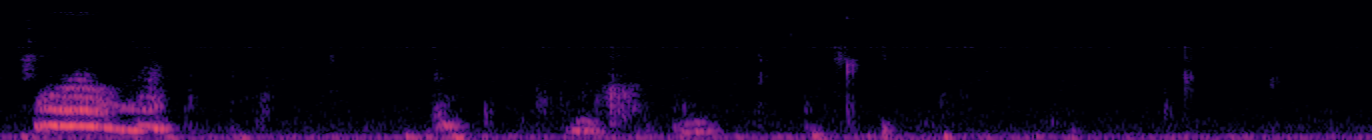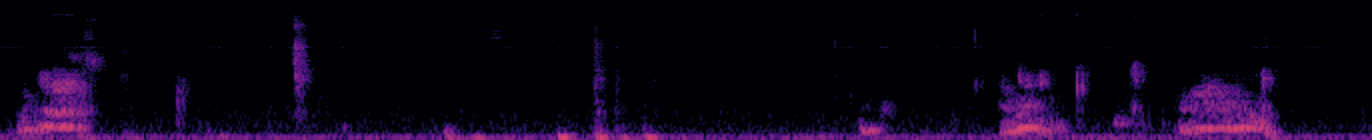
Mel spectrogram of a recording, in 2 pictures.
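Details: Domestic cat Patience, a mother with five kittens (four males, one female) surrendered to Purrfect Pals, playing with her litter indoors: three bouts of harmonic meows spaced several seconds apart, with soft thumps and rustling between.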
